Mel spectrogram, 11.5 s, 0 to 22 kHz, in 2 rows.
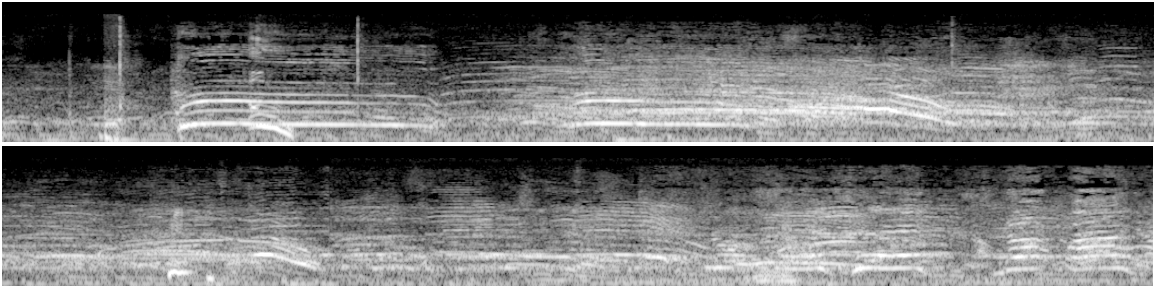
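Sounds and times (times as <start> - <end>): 
shouting and chatter: 0.0 - 11.5
protester yelling: 0.9 - 2.2
large crowd booing at a man: 0.9 - 11.5
laughter: 6.1 - 11.4.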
